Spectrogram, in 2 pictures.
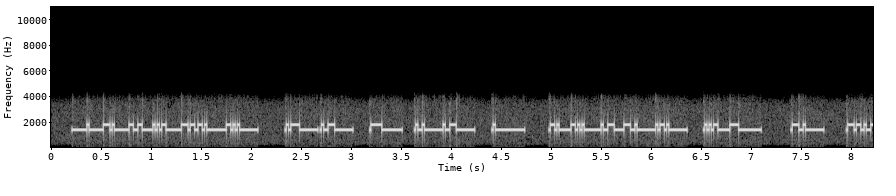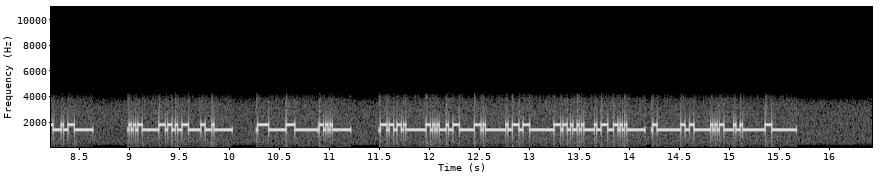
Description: TTY/TDD text telephone tones (45.45 baud Baudot), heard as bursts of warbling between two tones, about 400 Hz shift, 1600 Hz centre. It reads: HIS GREAT-GRANDSON WAS ACTOR GRAHAM JARVIS.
